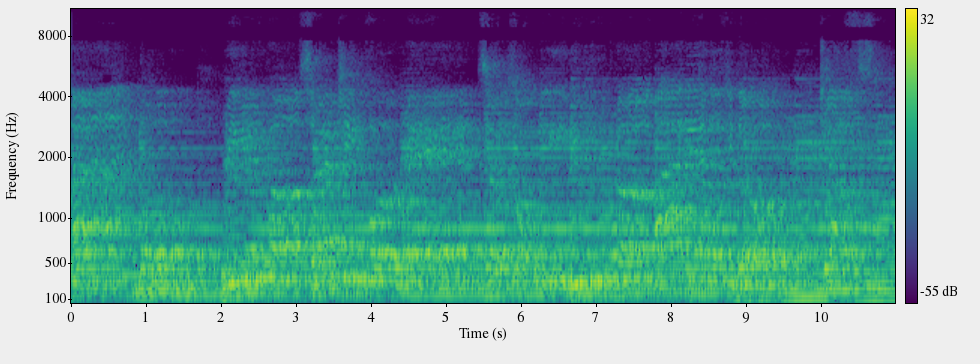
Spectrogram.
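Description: Gospel worship song: a man singing into a microphone with other voices and instrumental accompaniment, played through the church's sound system.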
